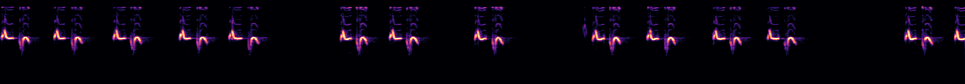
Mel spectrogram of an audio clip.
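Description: Bar-winged prinia giving bursts of four or five sharp, high chirps, each with a quick downward flick, repeated in steady runs; a faint low hum underneath.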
